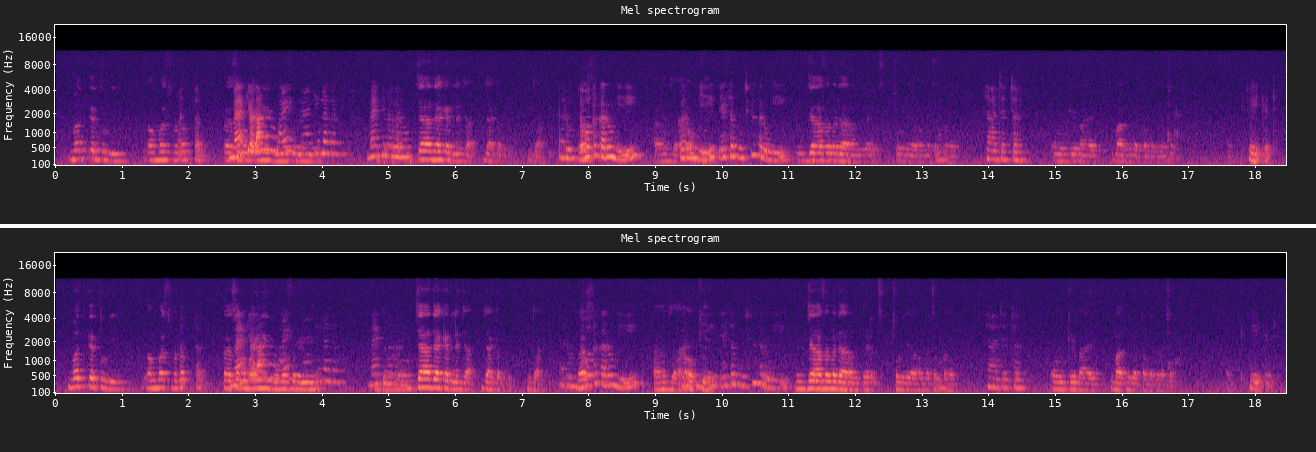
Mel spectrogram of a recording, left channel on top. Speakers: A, on the right; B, on the left.
A: मत कर तू भी हम मस्त मतलब
B: मतलब
A: पैसे
B: मैं क्यों
A: कमाएंगे
B: ना करूं
A: घूमा
B: भाई
A: फिरेंगे
B: मैं क्यों ना करूं मैं क्यों
A: जा
B: ना करूं
A: जा जा कर ले जा जा कर ले जा
B: करूंगी
A: बस
B: वो तो करूंगी
A: हाँ जा
B: करूंगी
A: ओके
B: तेरे से पूछ के करूंगी
A: जा फिर मैं जा रहा हूँ फिर छोड़ के जा रहा हूँ मैं चल
B: हाँ,
A: बाय
B: जा जा चल
A: ओके बाय बाद में करता हूँ तेरे को मैं
B: बाय
A: चल
B: ठीक है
